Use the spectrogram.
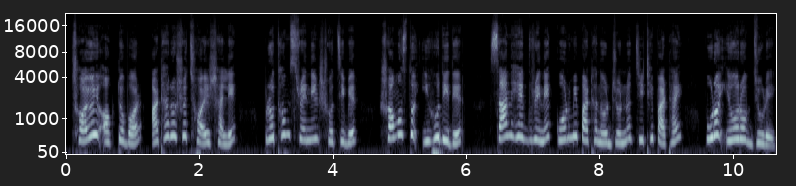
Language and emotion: Bengali, neutral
